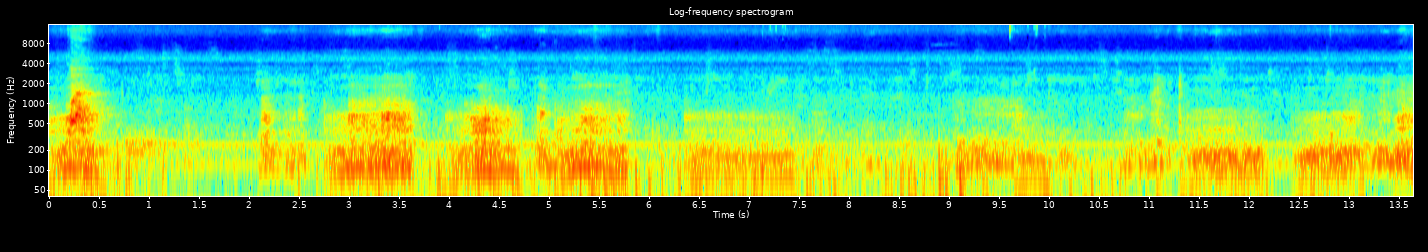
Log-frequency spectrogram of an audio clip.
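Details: Tug of war between a young German Shepherd puppy and an English Cream Golden Retriever; a sharp yip at the start, then intermittent low growls rising and fading over background shuffling.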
